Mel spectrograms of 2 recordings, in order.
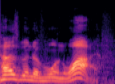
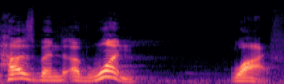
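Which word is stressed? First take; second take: husband; one. First: The word husband carries the stress. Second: The word one carries the stress. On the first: He must be married. The speaker calls it wrong. "not necessarily that he must be married" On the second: He may have only a single wife if married. The speaker calls it right. "when they put one at the beginning of the sentence, what Paul is emphasizing here"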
